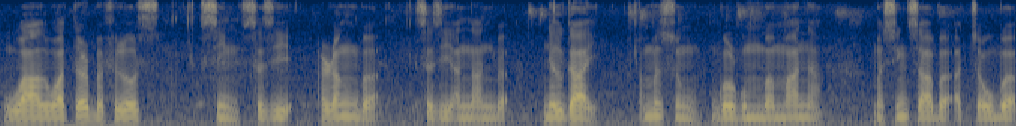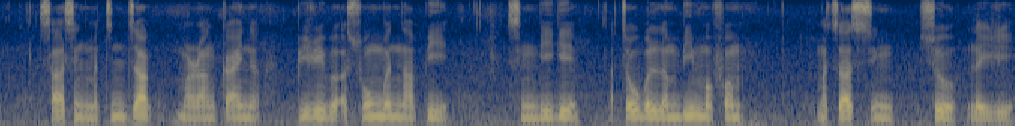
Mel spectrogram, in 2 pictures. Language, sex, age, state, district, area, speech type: Manipuri, male, 18-30, Manipur, Chandel, rural, read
